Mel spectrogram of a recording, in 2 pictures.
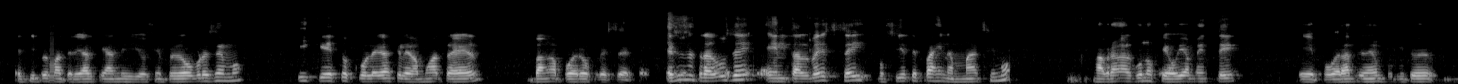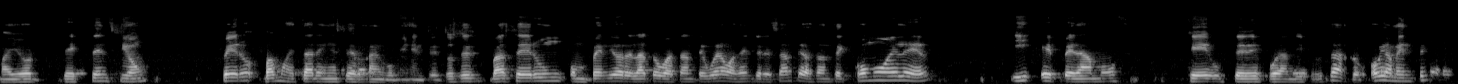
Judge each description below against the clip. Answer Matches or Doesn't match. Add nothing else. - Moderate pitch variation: Doesn't match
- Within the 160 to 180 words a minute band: Matches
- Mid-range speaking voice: Matches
